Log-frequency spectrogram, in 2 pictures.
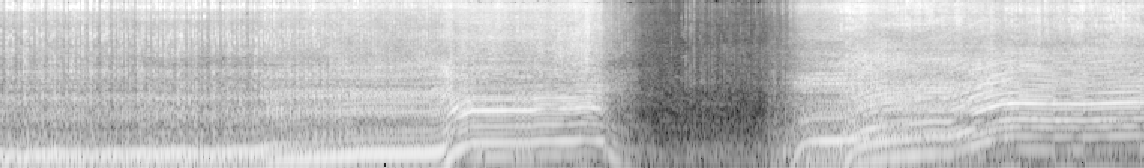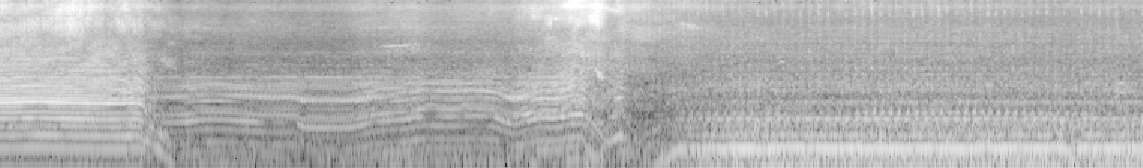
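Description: Drag car's engine idling loudly at the starting line, then launching with the revs climbing through the gears. A second stretch of hard acceleration follows with the pitch dropping at each shift, and near the end another car's engine idles loudly.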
